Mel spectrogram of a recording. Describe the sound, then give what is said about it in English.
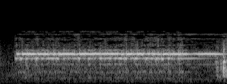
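A telephone bell rings loudly and steadily for about two seconds, a continuous bright jangling, cutting off abruptly at the end. “Don't forget the phone!”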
